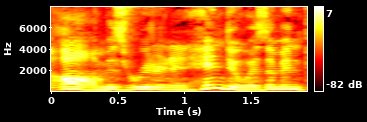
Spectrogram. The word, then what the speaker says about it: Om: The yoga class starts and ends by chanting Om, which is pronounced Aum, A-U-M.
